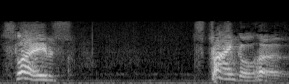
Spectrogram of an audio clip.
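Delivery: loud, high barked order; furious command. Acted. Nero orders his slaves to strangle his mother, furious.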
